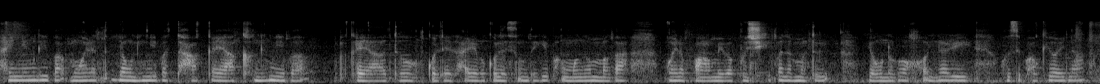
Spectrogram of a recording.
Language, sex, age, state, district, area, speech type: Manipuri, female, 45-60, Manipur, Imphal West, rural, spontaneous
